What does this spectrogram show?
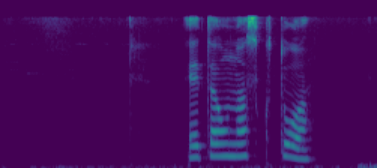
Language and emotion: Russian, neutral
